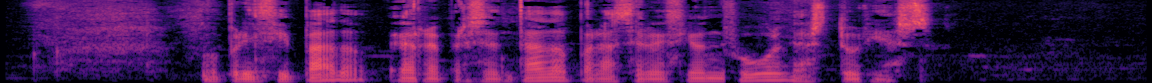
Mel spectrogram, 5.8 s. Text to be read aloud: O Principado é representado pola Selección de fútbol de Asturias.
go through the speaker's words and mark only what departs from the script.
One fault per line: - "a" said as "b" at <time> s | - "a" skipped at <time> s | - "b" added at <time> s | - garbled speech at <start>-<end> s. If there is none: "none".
- "de" skipped at 3.6 s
